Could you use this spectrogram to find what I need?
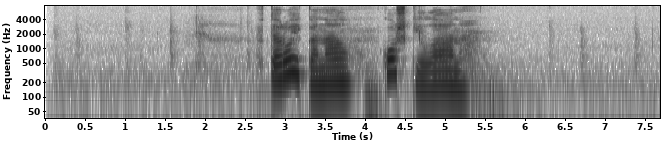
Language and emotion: Russian, sad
